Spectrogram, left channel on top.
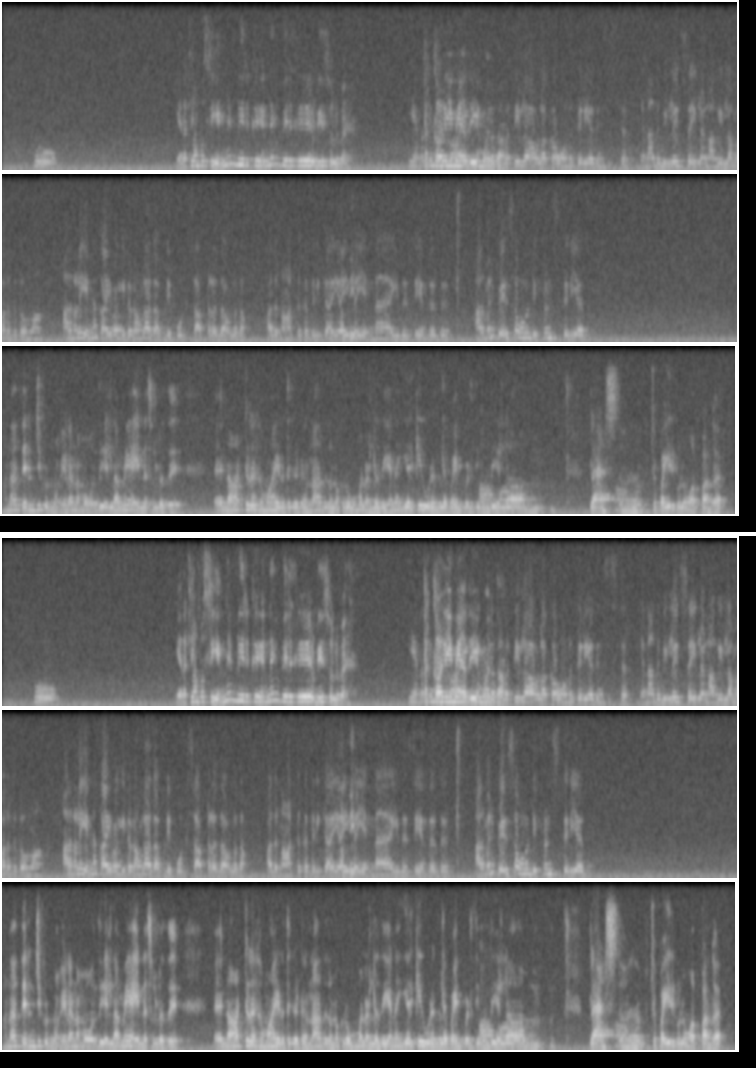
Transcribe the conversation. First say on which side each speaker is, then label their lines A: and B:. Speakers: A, on the right (about 20°); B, on the right (about 45°).
A: ஓ
B: எனக்குலா ஃபஸ்டு
A: சேரி
B: என்ன இப்டி இருக்கு என்ன இப்டி இருக் கு அப்டி சொல்லுவே
A: எனக்கு
B: தக்காளியுமே
A: இந்த காய்கறிகள
B: அதே மாரிதா
A: பத்திலா அவ்ளாக்கா ஒன்னு தெரியாதுங்க சிஸ் டர் ஏன்னா அந்த வில்லேஜ் சைட்ல நாங்க இல்லாமருந்து டோமா அதனால என்ன காய் வாங்கிட்டு வராங்களோ அத அப்டியே போட்டு சாப்ட்றது அவ்ளதா அது நா ட்டு கத்திரிக்காயா
B: அப்டி
A: இல்ல என்ன இது ஸ் தேந்தது அந்த மாரி பெருசா ஒன்னு டிஃப்ரெண்ஸ் தெரியாது
B: ஆனா தெரிஞ்சுக்கிட்ணு ஏனா நம் மோ வந்து எல்லாமே என்ன சொல்றது அ நாட்டு ரகமா எடுத்துக்கிட்டம்னா அது நமக்கு ரொம்ப நல்லது எனா இயற்கை உரங்கள பயன்படுத்தி வந்து
A: ஆமா
B: எல்லா
A: ஆமா
B: ம் ப் ப்ளான்ஸ் அ
A: ஆமா ஆமா
B: ச்ச பயிர்களு அ பாங்க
